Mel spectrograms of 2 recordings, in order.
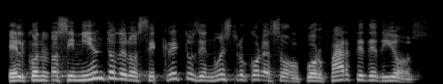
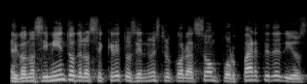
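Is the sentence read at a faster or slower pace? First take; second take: slower; faster. First: The sentence is read at a slower pace. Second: The sentence is read at a normal pace.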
